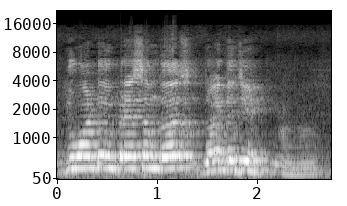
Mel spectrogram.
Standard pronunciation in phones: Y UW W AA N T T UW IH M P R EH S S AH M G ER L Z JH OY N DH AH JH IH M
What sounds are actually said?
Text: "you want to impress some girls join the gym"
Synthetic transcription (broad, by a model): Y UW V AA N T T UW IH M P R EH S S AH M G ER Z JH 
